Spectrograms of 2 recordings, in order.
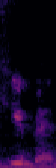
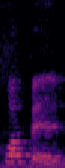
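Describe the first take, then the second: First: The word begins with a plain k sound. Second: The word begins with a kw sound. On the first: The speaker calls it right. "it's Cupid" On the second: The speaker calls it wrong. "it's not Cupid"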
